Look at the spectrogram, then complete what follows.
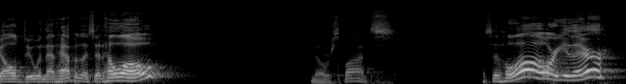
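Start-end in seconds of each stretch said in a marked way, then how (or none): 1.0-1.7 loud, high "Hello?" into the phone; puzzled shout into a phone; calling out. Retold or imitated. 5.0-6.1 much higher, loud "Hello, are you there?"; loud, high call down the line. Retold or imitated. Calling into silent phone.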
